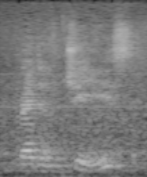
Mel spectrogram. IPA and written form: ˈbred ən ˈʧiːz (bread and cheese)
